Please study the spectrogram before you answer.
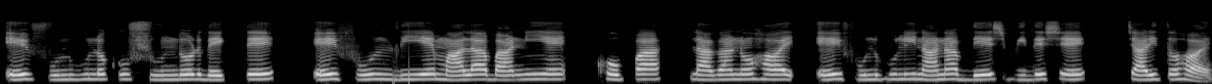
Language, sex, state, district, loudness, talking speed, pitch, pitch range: Bengali, female, West Bengal, Dakshin Dinajpur, -18 LUFS, 115 wpm, 230 Hz, 220-240 Hz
